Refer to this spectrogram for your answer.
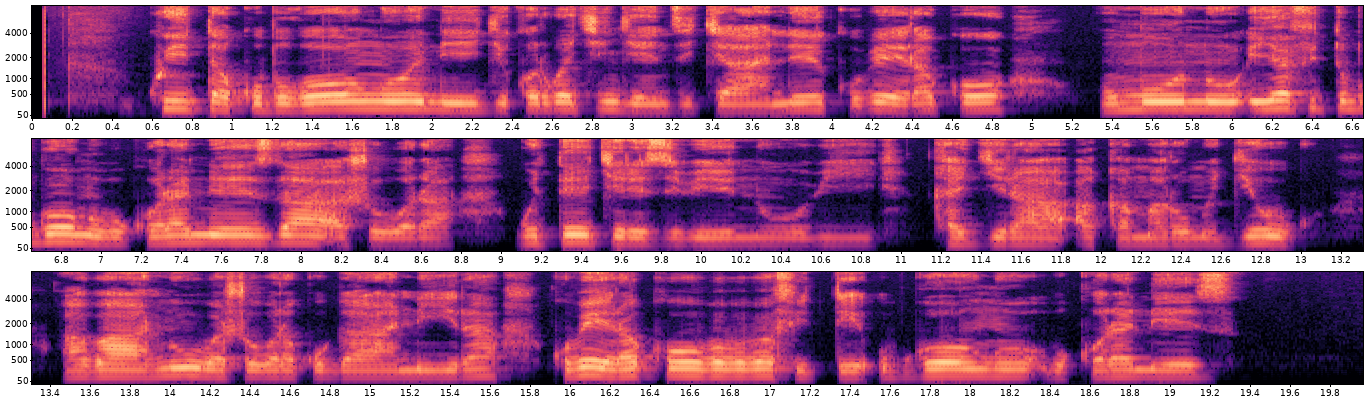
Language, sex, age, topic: Kinyarwanda, male, 18-24, health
